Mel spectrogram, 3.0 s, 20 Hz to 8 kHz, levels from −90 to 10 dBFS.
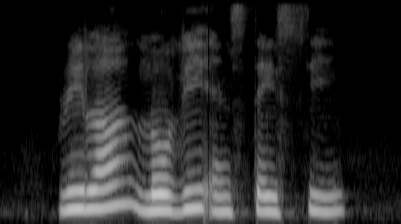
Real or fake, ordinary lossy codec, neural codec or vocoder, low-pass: fake; none; codec, 16 kHz, 4 kbps, FunCodec, trained on LibriTTS, 50 frames a second; 7.2 kHz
